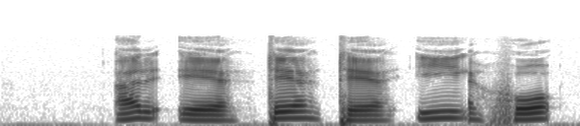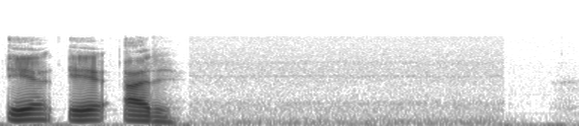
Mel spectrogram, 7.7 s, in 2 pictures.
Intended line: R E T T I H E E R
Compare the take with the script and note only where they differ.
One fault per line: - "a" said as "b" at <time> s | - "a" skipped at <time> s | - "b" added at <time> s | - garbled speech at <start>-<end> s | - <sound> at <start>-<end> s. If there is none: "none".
none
